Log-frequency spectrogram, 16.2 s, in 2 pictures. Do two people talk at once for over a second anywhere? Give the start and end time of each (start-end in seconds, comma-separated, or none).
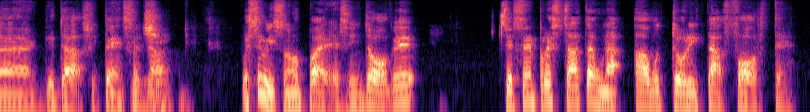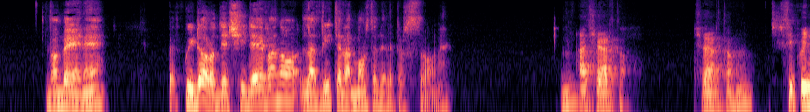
none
